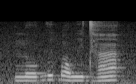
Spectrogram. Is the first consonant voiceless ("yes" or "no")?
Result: no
